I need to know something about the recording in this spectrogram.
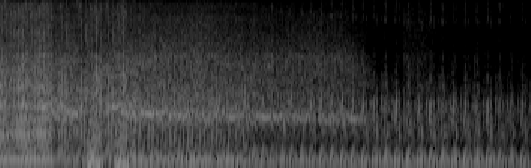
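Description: Car tyres screech as a car brakes to a stop.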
